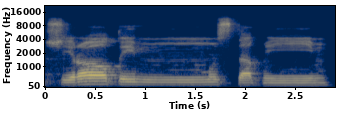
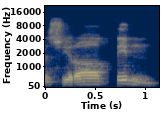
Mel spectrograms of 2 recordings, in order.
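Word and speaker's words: صراطا مستقيما: Contoh ya siratim mustaqim bukan siratin tapi siratim m langsung ke huruf mim.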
